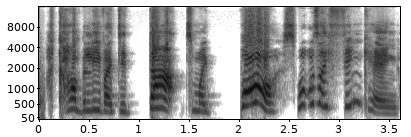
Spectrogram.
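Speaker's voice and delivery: high-pitched, dramatic disbelief; aghast. Acted. Heroine regretting kissing her boss, aghast. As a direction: exclaim in acted horror at yourself.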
